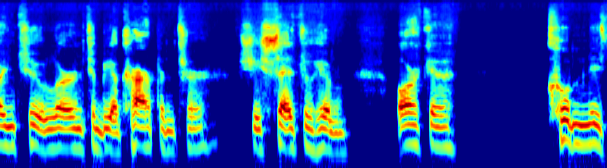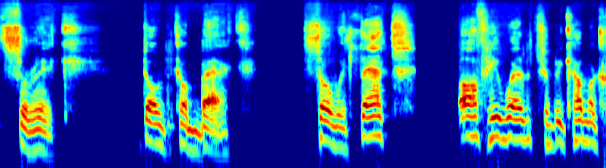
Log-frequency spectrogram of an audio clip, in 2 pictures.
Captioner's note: in Yiddish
